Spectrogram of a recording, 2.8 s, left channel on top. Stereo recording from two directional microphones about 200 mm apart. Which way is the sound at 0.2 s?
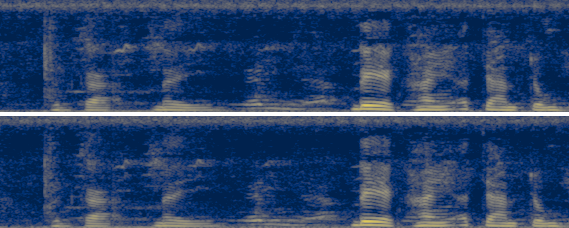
5° right (ahead or behind).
